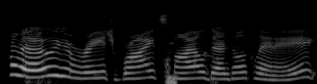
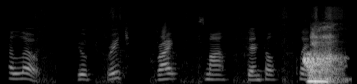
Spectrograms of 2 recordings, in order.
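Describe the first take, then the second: First: The words flow together smoothly without breaks. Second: The words are separated with choppy breaks. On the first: The speaker calls it right. "it's gotta be like all linked" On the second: The speaker calls it wrong. "Your reading was very choppy"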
